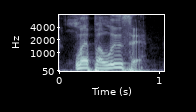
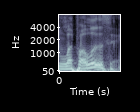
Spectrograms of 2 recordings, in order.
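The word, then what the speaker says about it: Leppalúði: These I know I'm actually pronouncing right. – Okay. – There is Grilla and Lepaluthe. – Huh. – Yeah. Grilla and Lepaluthe.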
